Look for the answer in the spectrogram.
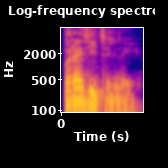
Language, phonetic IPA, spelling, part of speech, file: Russian, [pərɐˈzʲitʲɪlʲnɨj], поразительный, adjective, Ru-поразительный.ogg
- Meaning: amazing, striking, startling, astonishing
